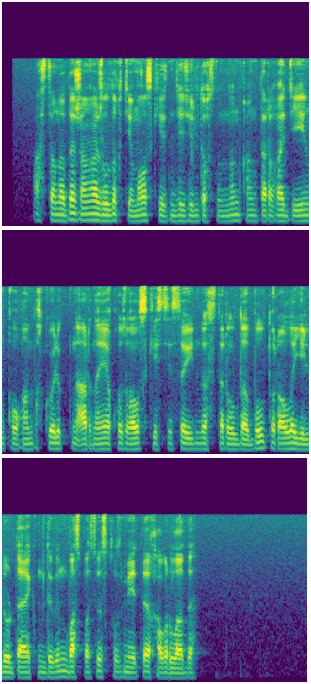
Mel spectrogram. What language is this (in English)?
Kazakh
